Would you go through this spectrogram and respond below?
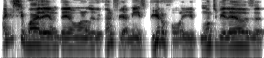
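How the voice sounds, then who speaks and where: This man from New Jersey answers interview questions in a casual, halting way, often restarting and repeating words. His voice is bright and sits in an ordinary middle pitch. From New Jersey, United States. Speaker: guest.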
